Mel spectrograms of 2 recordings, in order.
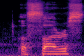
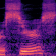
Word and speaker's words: Osiris: a little bit of a Osiris today or Aus depending on how you wish to pronounce it we are going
